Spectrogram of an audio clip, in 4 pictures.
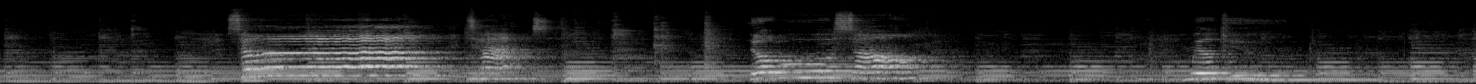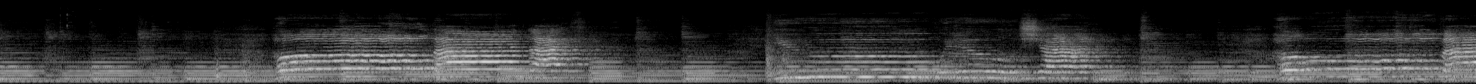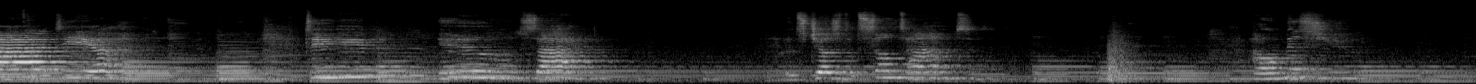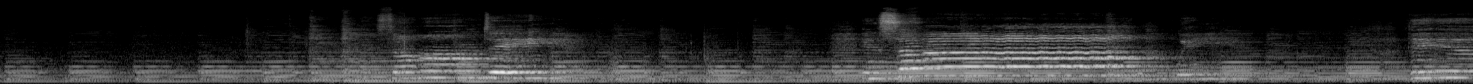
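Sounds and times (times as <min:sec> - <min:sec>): acoustic guitar chords: 0:00.0 - 0:59.0
woman singing: 0:02.2 - 0:06.0, 0:07.3 - 0:09.8, 0:11.6 - 0:14.4, 0:16.3 - 0:21.4, 0:22.3 - 0:36.0, 0:37.2 - 0:39.7, 0:41.9 - 0:43.8, 0:47.7 - 0:51.0, 0:52.6 - 0:59.0.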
